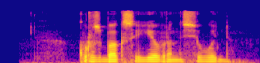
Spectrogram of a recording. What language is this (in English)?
Russian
